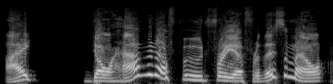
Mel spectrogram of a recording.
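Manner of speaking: high, loud startled villager; wide-eyed surprise. Acted. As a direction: raise the voice, taken aback by the offer. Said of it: "Her eyes go really wide and then says".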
